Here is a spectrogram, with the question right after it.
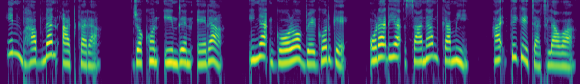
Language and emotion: Santali, sad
